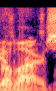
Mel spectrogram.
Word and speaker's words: Robards: The first seed over there is Jason Robards. Did I pronounce that correctly, Pete? – And, he doesn't pronounce the D. – Oh, he Robards. Doesn't pronounce D.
